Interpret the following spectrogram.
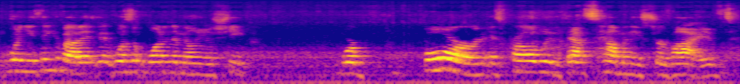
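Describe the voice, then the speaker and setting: A woman with a fairly high, mellow voice chats casually, explaining things to viewers as co-host of a fiber arts livestream. The mic sits at a distance, leaving a roomy echo and faint noise.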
